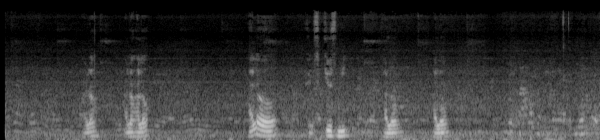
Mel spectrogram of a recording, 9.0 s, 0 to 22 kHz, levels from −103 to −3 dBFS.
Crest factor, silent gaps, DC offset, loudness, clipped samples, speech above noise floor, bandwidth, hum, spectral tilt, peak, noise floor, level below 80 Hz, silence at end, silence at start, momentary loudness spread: 20 dB; none; under 0.1%; -36 LUFS; under 0.1%; 21 dB; 16 kHz; none; -8.5 dB/octave; -16 dBFS; -54 dBFS; -58 dBFS; 0 s; 0.1 s; 23 LU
